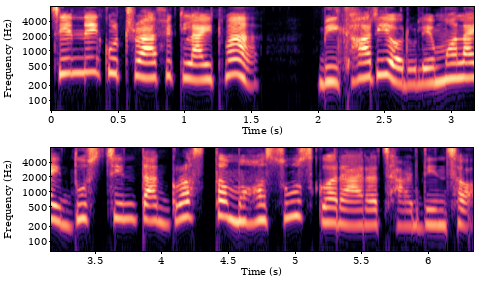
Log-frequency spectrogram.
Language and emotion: Nepali, sad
